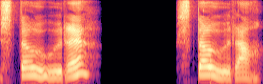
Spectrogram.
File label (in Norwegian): "staauræ", hemsedalsmaalet, tale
